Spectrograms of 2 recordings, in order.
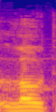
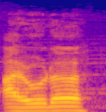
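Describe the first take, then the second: First: The word begins with an L sound. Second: The word begins with an eye vowel sound. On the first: The speaker calls it wrong. "it's not Lota" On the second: The speaker calls it right. "I think it's Iota"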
